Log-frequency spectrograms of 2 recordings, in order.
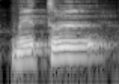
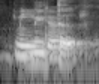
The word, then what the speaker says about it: Métr: So Metr, actually a lot of people mispronounce it as meter.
